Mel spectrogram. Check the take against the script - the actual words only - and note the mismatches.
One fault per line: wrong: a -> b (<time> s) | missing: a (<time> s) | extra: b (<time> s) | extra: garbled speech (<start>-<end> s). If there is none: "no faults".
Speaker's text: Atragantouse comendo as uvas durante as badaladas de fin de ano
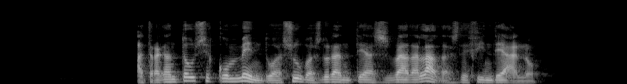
no faults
